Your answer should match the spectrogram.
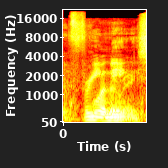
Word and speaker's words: Freaknik: Freaknik. See? It's just Freaknik. – Freaknik. Okay, yeah, that's how you say it.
